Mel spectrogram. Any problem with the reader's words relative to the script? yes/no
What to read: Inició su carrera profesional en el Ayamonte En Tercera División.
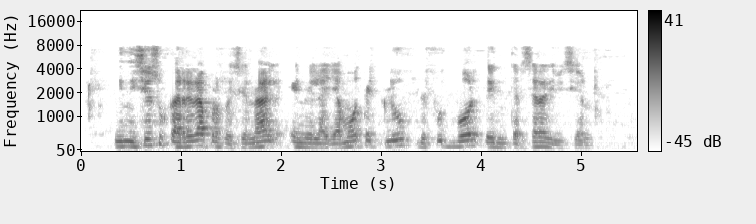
yes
